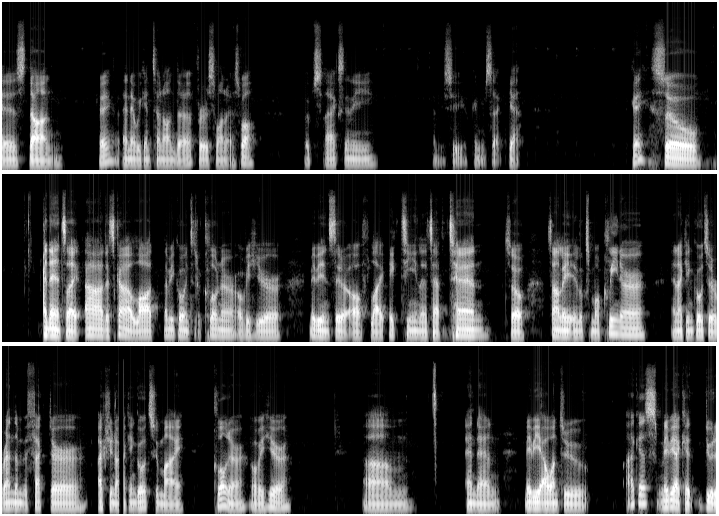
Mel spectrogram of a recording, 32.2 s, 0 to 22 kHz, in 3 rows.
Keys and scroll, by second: 16.7 super+a, 17.6-18.4 typing, 31.9 super+z.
